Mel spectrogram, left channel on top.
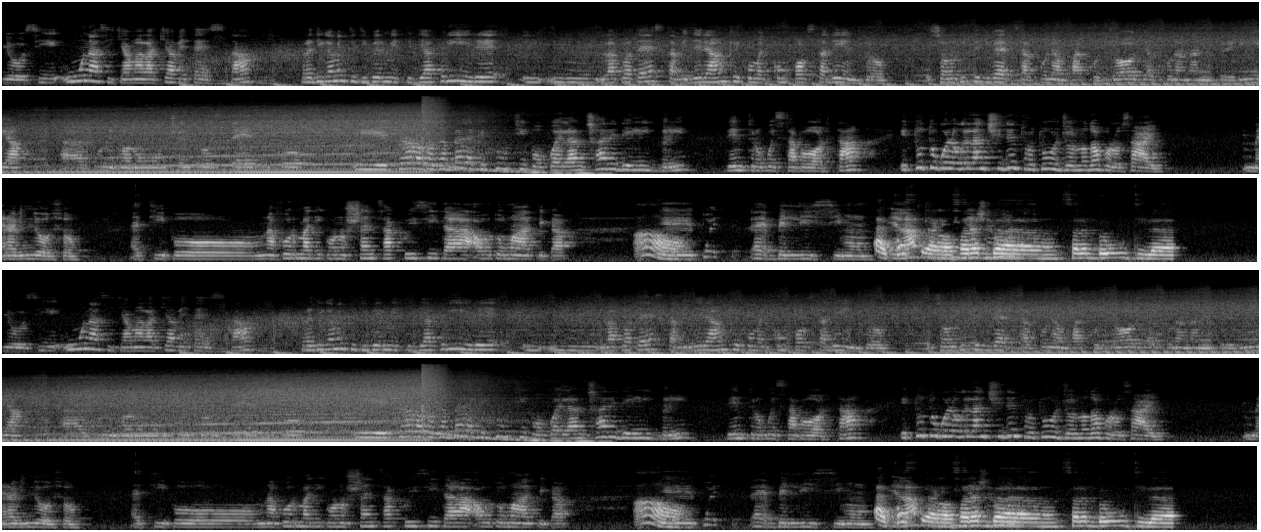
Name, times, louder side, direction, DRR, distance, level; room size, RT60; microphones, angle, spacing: voice 1, 0.0-2.6 3.0-15.7 16.1-19.5 19.8-24.3 25.0-26.0 26.4-31.4 31.7-35.3, left 3 dB, 75° left, 1.3 m, -28 dB
sound 1, 1.8-18.7, right 1 dB, 15° right, 1.5 m, -32 dB
voice 2, 31.5-32.0 33.9-36.9, left 1 dB, ahead, 0.3 m, -16 dB
7.6 x 4.1 x 3.2 m
head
